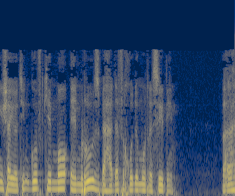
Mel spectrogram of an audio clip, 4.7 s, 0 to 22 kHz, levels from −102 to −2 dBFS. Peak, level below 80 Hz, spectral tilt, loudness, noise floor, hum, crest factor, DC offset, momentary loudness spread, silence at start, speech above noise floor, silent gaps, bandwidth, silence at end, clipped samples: -12 dBFS; -44 dBFS; -7.5 dB/octave; -27 LUFS; -71 dBFS; none; 16 dB; under 0.1%; 8 LU; 0 s; 45 dB; none; 8 kHz; 0 s; under 0.1%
